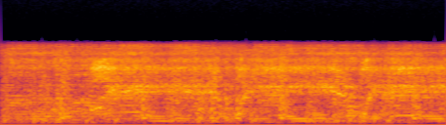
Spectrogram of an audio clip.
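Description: Grindcore band playing live: loud, guitar-driven metal running steadily without a break.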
